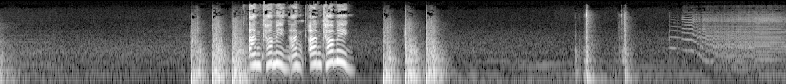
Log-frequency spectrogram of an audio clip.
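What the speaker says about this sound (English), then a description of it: "the sunrise brought a knock on the door" A staged knock on a wooden door in an audio drama comes as a few firm raps in a row, followed by a second set of knocks, then a voice answers and footsteps follow.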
